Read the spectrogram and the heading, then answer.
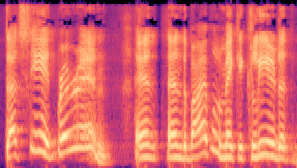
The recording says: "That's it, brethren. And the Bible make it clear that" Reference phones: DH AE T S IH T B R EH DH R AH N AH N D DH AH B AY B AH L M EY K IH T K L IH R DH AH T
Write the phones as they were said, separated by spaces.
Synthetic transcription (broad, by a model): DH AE T S IH T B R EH R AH N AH N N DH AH B AY B AH L M EY K IH T K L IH R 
